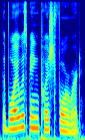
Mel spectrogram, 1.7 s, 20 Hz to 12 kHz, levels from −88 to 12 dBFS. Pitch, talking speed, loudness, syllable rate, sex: 195 Hz, 210 wpm, -16 LUFS, 4.4 syllables/s, female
